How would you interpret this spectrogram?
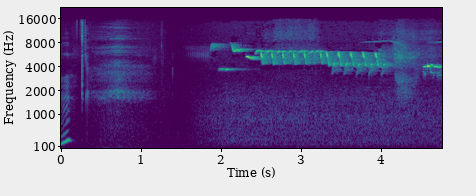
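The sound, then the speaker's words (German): Birds sing their spring courtship songs at dawn: a high, rapid trilling phrase repeats over a soft outdoor background, with a brief chirp near the start and another call at the end. “So hört sich zurzeit frühmorgens an, die Balzgesänge der Vögel im Frühling.”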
